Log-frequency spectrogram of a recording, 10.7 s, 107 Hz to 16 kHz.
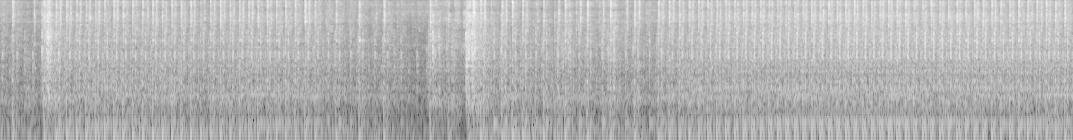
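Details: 1972 Gravely 816 with Kohler Command 18, running after carb modification: rough running with irregular heavy knock over a low clattery idle that dips midway. Cause not confirmed; motor judged pretty much blown up, likely why parked.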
